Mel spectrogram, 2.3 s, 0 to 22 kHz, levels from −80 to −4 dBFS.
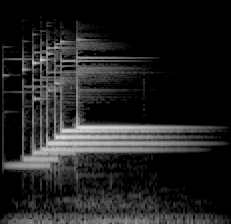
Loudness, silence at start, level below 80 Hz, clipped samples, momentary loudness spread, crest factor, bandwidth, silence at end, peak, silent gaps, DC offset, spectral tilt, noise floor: -16 LUFS; 0.05 s; -50 dBFS; under 0.1%; 16 LU; 16 dB; 15.5 kHz; 0.4 s; -4 dBFS; none; under 0.1%; 2.5 dB/octave; -47 dBFS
